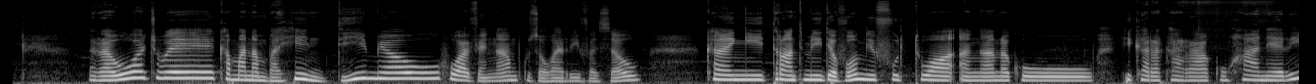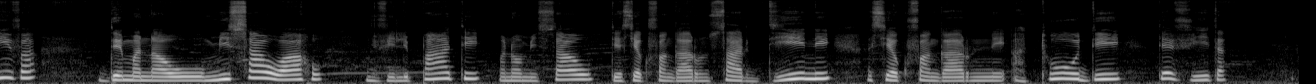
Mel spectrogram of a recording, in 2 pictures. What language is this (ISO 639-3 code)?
skg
